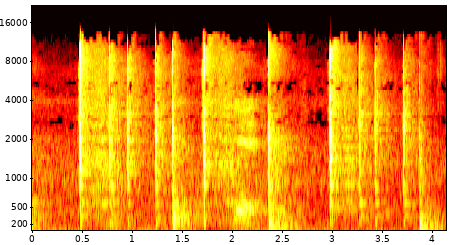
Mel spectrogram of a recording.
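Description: Pens drummed on a tabletop as a beat: sharp taps and knocks in an uneven rhythm, several a second.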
